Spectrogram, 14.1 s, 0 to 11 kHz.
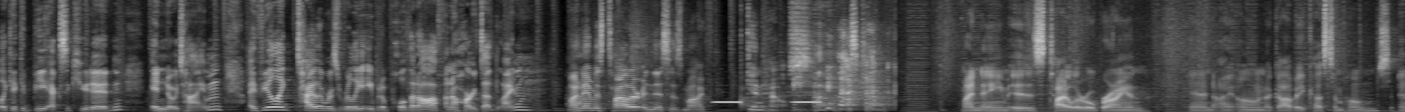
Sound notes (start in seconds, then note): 7.1 beep; 8.0 laughing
